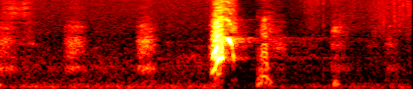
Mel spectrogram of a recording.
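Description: Cairn terrier letting out one sharp yip about a second in, followed by a couple of smaller sounds, while digging for a mole.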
